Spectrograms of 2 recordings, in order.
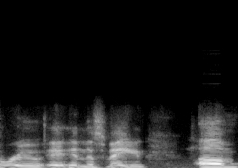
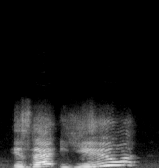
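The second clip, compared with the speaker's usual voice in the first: stunned, very high-pitched, disbelieving voice; 9 semitones higher than usual. Retelling running into a former classmate: retelling a disbelieving question. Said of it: "disbelief tone of".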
